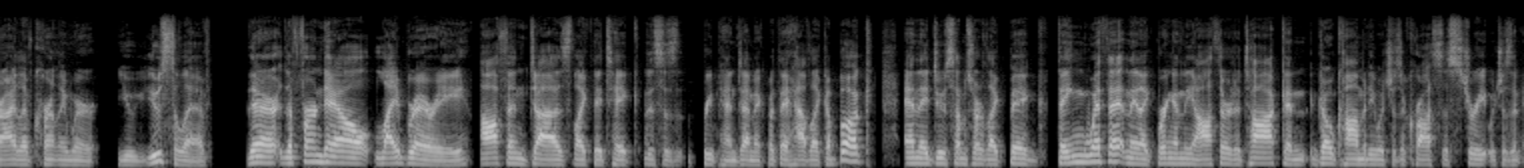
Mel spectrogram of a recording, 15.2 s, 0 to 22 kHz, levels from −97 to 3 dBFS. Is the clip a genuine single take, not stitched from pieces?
no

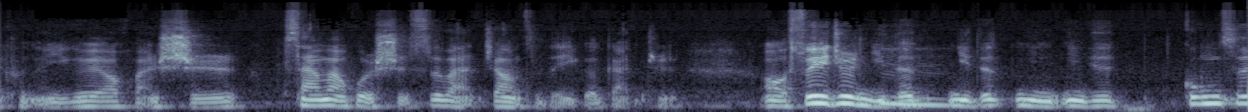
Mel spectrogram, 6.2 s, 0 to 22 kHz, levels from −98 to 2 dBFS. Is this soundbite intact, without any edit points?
yes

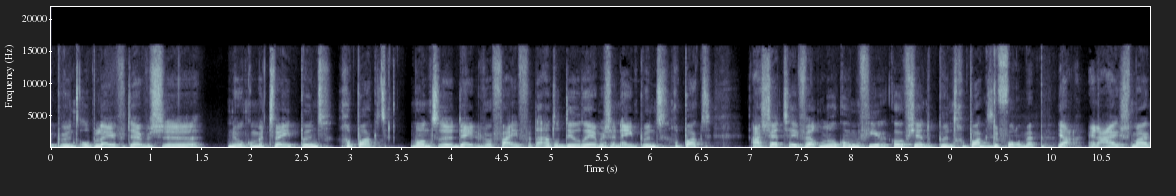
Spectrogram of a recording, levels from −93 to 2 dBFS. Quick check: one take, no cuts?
yes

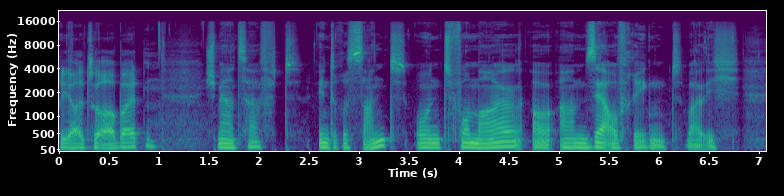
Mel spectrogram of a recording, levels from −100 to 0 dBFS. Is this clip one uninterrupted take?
yes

